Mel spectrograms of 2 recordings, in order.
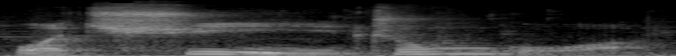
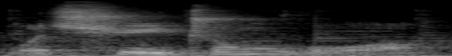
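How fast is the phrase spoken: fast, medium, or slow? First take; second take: slow; medium. First: The phrase is spoken slowly. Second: The phrase is spoken at a moderate speed.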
